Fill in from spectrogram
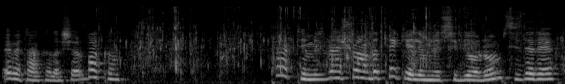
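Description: Woman home-cleaning vlogger, slightly high voice, talks chattily to viewers, faint noise behind. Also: animated, normal speed. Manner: chatty, repeatedly addresses viewers as friends. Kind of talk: casual how-to demonstration. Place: at home by a rug.

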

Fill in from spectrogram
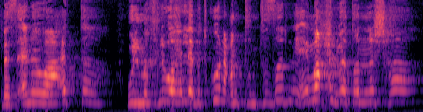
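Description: A defiant Damascene wife. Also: female voice, sits high, fairly even intonation, rapid-fire, sharp tone, echoey room. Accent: Damascene Syrian Arabic. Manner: curt, dismissive retorts. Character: sharp-tongued defiant wife.

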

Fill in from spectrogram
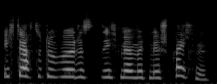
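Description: A woman playing a cocky, rebellious teenage boy in a dating game, mocking and gruff. The voice is high and bright, with no room echo at all. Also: steady tone, fairly quick. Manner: teasing, gruff, curt.

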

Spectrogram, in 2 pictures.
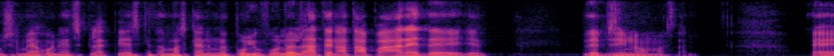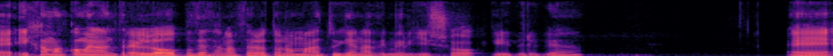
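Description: A man's voice: mid-range voice, dry recording, studio quality. A young adult man from Greece doing stand-up, telling a long story to a live audience and bantering crudely with the crowd while holding a microphone. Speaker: stand-up comedian and host. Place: comedy stage before a live audience. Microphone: handheld microphone.

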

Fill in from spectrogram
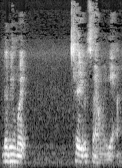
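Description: A woman's voice: a bass voice, steady tone, vocal fry, warm tone, a little hiss or hum. An older woman chatting casually to her viewers while eating, talking through a mouthful of food as she chews. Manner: slow, chatty, laughing, addresses viewers as y'all. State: mouth full, chewing. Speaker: mukbang vlogger.

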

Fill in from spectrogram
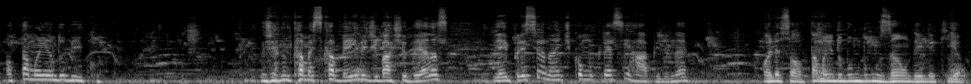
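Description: A man's voice: fairly high pitch, a little fast, pauses often, over music. A man hosting a casual vlog as he tours his bird enclosures outdoors, chatting to viewers and cooing at the birds in baby talk. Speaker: bird keeper and vlog host.

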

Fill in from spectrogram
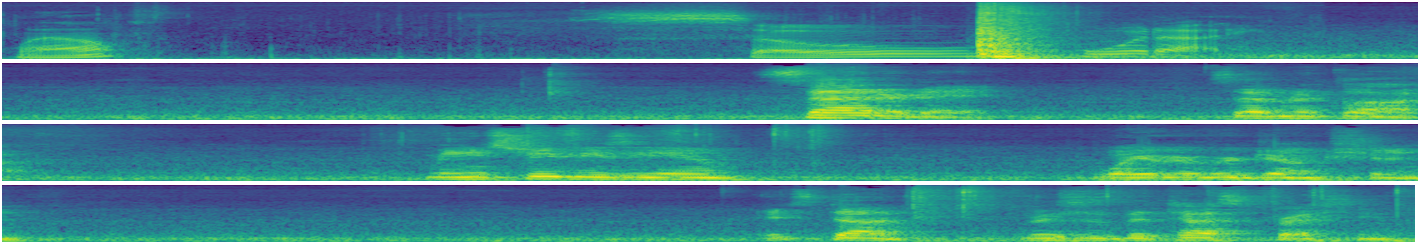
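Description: A man's voice: mid-range voice, unhurried, pauses often, roomy sound, noisy background. A man giving a casual band update, rambling with many fillers and a dry, self-mocking sarcasm. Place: indoors on a hot day. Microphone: no lapel mic, camera mic.

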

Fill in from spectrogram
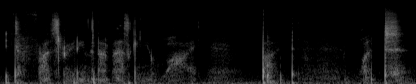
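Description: A young adult man speaks entirely in a whisper, right up at a desktop microphone in a small room at home. It is a fast, rambling ASMR delivery, casual and unscripted. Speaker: ASMR creator. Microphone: desktop condenser microphone, close up.

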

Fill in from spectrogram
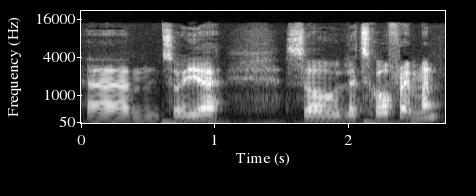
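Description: Young British male vlogger, forward bright tone, pitched a bit high, informal and chatty with plenty of slang. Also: a little slow, clear, resonant tone. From England. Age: young adult. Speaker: film actor, vlogger. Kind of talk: casual video diary. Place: dubbing studio rooms and inside a parked car. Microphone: handheld camera at arm's length.

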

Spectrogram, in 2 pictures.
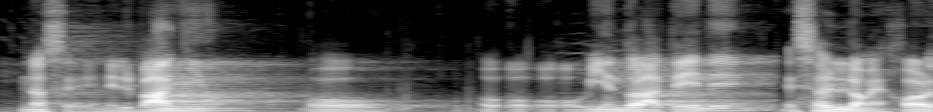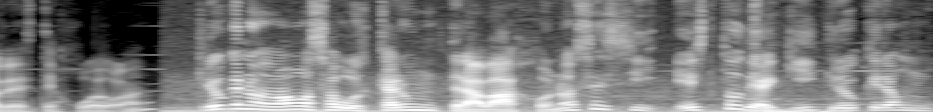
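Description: Lively Spanish-accented gaming commentator. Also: male voice, fairly high pitch, slight background noise. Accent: Spain Spanish. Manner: animated and joking, with sudden loud outbursts. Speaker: gaming video creator. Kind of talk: gameplay commentary.

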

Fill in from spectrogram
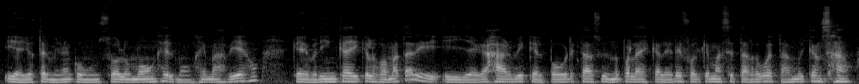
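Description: A man's voice: medium pitch, fairly even intonation, fast talker, mellow. A man casually recapping a TV episode as a series reviewer, rambling along with fillers and restarts.

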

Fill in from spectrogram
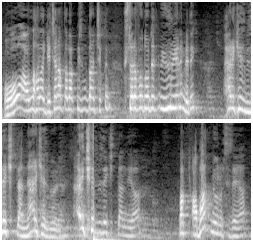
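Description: A man preaching a sermon in a loud, forceful, shouting manner, stretching some words slowly for emphasis. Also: very high-pitched, lively intonation.

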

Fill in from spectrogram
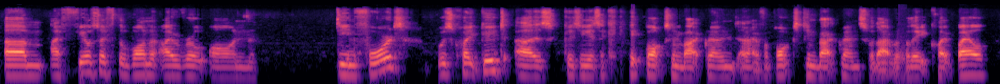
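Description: A young man, talking as a guest on a video call interview, soft-spoken and hesitant with restarts. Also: mid-range voice, steady tone, moderate pace. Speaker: guest, wrestling writer and trainee. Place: small bedroom indoors. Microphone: webcam mic on video call.

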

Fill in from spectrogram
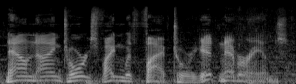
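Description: Gruff, gravelly old alien fisherman. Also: fairly high pitch, big pitch swings, moderate pace, over music, heavily acted. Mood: wry, weary. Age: older. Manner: gruff, rambling, secretive, world-weary.

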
